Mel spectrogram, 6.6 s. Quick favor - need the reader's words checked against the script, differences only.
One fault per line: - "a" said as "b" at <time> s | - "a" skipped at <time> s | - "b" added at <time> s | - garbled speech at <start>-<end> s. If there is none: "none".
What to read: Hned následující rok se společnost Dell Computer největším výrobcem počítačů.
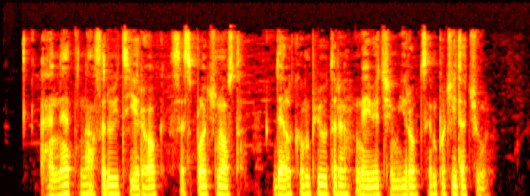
none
